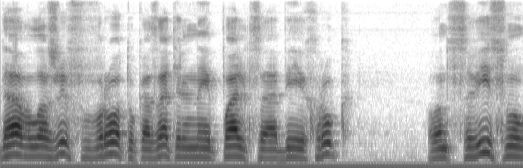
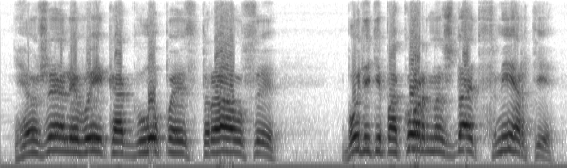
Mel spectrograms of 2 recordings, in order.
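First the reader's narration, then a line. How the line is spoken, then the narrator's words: Shouting. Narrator (Russian): закричал Лука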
